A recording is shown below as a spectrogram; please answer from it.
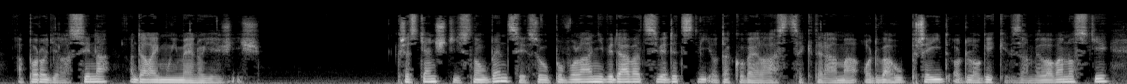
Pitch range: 95-115 Hz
